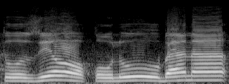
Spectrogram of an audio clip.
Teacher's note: غین کا آپ نے قاف میں ادغام نہیں کرنا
